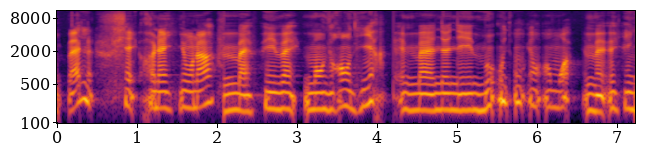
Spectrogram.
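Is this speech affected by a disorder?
Yes: facial palsy; left side of face affected; onset in childhood.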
